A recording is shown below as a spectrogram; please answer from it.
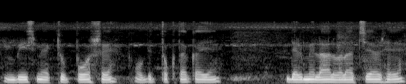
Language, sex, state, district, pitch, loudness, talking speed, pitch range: Hindi, male, Arunachal Pradesh, Longding, 115 Hz, -14 LUFS, 265 wpm, 110-115 Hz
